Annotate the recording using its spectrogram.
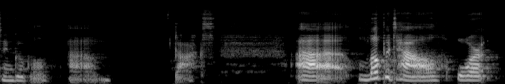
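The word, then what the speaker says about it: L'Hôpital: little history included on l'hopital with i couldn't make that little symbol because that's in google um docs uh l'hopital or la hospital which is pronounced l'hopital's um about the spelling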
